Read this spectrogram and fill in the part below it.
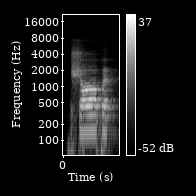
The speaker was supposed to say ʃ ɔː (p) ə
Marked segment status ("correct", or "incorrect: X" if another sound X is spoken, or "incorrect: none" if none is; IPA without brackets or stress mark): correct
